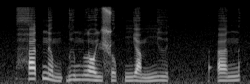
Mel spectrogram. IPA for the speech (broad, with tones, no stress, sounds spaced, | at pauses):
h a˦˥ t̚ n ə˨˩˨ m ɓ ɨ˧ m l ɔ˨˩ j ʂ o˨˩ p̚ ɲ a˨˩˨ m ɲ ɨ˨˩ t̚ | ʔ a˧˥ n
